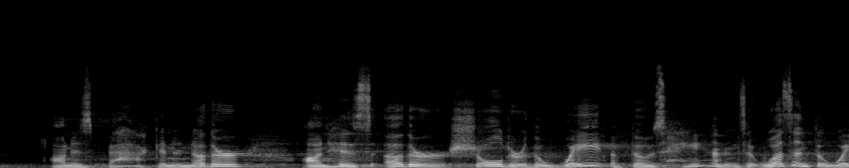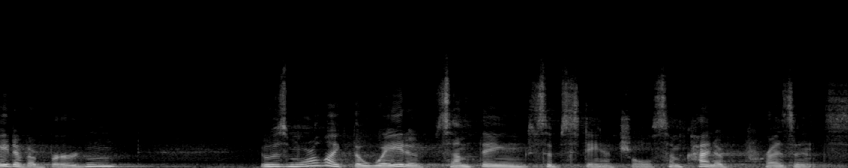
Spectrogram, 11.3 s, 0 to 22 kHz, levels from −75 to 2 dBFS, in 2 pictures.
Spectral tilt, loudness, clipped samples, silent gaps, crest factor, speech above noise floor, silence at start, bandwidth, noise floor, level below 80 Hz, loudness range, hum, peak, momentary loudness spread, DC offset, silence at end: -6 dB/octave; -25 LUFS; under 0.1%; none; 18 dB; 29 dB; 0 s; 12.5 kHz; -53 dBFS; -64 dBFS; 3 LU; none; -8 dBFS; 9 LU; under 0.1%; 0 s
